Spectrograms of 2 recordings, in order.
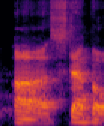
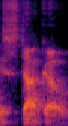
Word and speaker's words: Steppo: He saw a picture of a comic from Steppo. I always want to say Stucco when I say his name.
